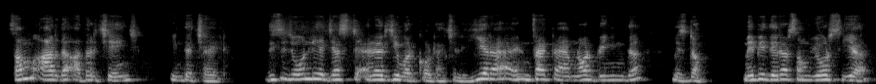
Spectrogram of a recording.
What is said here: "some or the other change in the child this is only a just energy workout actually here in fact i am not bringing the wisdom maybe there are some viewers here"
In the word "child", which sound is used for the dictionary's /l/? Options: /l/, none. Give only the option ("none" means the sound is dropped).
/l/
